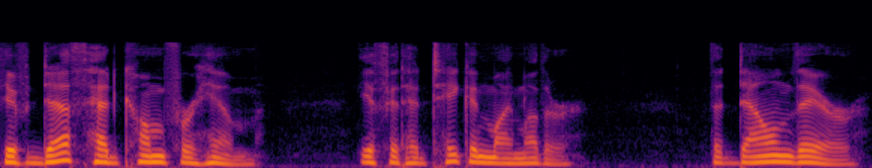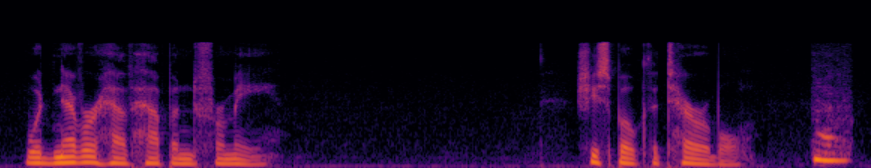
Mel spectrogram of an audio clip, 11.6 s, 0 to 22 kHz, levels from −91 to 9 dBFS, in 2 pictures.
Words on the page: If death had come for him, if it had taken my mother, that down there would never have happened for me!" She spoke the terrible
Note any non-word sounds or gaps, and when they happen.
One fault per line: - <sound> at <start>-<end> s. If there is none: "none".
- laugh at 11.2-11.5 s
